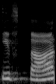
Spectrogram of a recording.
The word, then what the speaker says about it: افطار: صحیح ادائیگی ہے افطار، الف کے نیچے زیر ہے، جبکہ ہم اسے افطار کے لفظ سے تلفظ سے ادا کرتے ہیں. افطار یعنی الف کے اوپر زبر ڈالتے ہیں. افطار درست نہیں ہے، افطار درست ہے.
